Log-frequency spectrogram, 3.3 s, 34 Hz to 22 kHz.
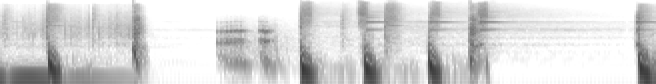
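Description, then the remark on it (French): A frog croaks loudly, about seven harsh, throaty bursts in an uneven rhythm, with a softer warbling call partway through and no talking. “Et maintenant, la magnifique histoire des CE1, les deux grenouilles à grande bouche.”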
